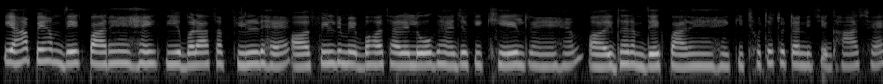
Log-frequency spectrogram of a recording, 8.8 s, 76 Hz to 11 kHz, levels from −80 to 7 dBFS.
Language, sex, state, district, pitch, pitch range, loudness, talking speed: Hindi, female, Jharkhand, Jamtara, 245 Hz, 230-255 Hz, -30 LUFS, 260 wpm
